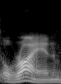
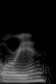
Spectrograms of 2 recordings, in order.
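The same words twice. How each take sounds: First: The name is said in the speaker's normal accent. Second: The name is said in an Irish accent.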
